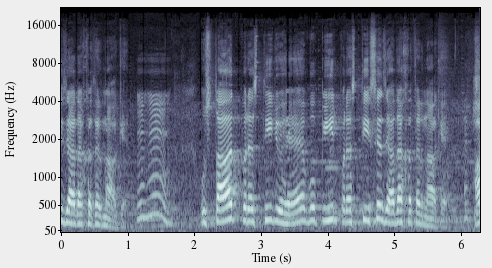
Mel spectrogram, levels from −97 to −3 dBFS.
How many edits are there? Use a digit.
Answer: 0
